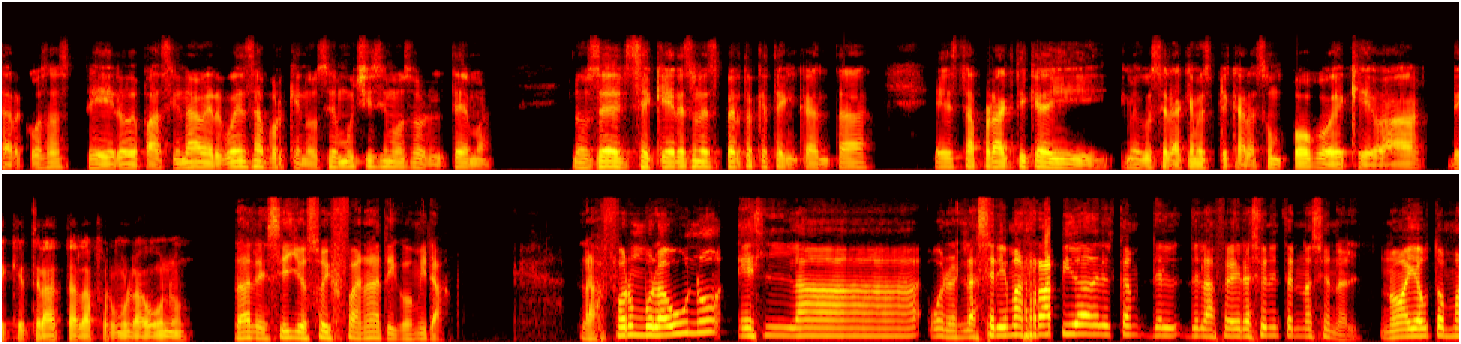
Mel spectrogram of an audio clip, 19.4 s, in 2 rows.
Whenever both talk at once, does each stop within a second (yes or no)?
yes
